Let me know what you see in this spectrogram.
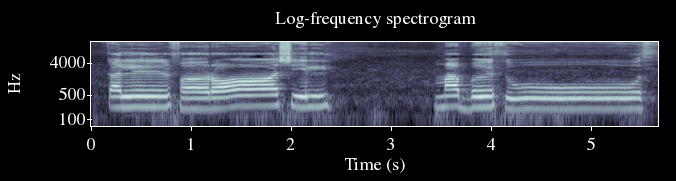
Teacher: ایک الف کے برابر لمبا بھی کیا اور را کو موٹا بھی پڑھیں گے، پور پڑھیں گے، کالفراش المبثوث۔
